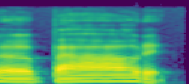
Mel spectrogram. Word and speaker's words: about it: Pronunciation, she thought about it. About it, again, the T in about is between vowels, so it changes to to a fast D.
